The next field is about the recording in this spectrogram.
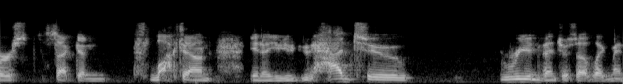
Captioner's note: chuckle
